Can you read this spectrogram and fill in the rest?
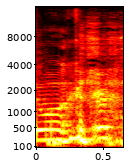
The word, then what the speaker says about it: Wonka: With Willy Wonka in it. – Yeah. – And stop pronouncing the R in Wonka.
